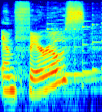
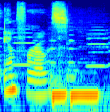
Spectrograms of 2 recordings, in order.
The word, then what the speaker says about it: Ampharos: um so I did takes with Ampharos and AM Pharaohs or whatever oh yeah you were calling him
